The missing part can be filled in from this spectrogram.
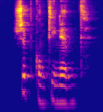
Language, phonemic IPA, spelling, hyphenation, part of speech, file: Dutch, /ˈsʏp.kɔn.tiˌnɛnt/, subcontinent, sub‧con‧ti‧nent, noun, Nl-subcontinent.ogg
- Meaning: subcontinent (large landmass smaller than a continent)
